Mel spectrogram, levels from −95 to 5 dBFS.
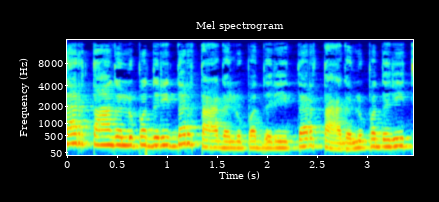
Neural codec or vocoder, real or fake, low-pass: none; real; 14.4 kHz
